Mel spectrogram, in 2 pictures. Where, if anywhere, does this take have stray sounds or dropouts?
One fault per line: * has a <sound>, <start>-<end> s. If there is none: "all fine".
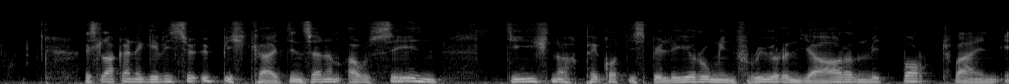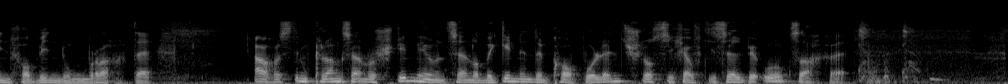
* has a laugh, 18.7-19.7 s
